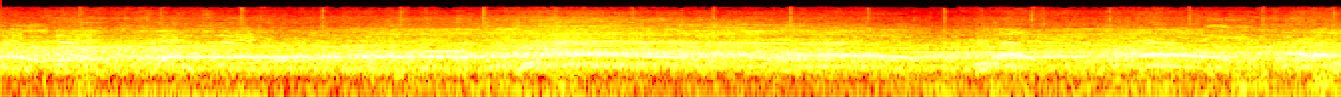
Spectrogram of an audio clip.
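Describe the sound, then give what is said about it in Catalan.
A dense crowd of Manchester City fans cheers and shouts continuously in the streets of Manchester in the rain as the team bus passes with Haaland lifting the cup, a loud, sustained roar of many voices with rising yells and whoops throughout. “Aquests crits que ara escoltàvem corresponien a la imatge del bus arribant, passant per un dels carrers amb Haaland, aixecant la copa al seu pas en aquest punt de la rua.”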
